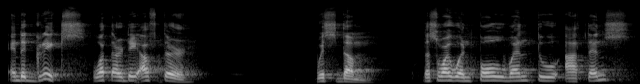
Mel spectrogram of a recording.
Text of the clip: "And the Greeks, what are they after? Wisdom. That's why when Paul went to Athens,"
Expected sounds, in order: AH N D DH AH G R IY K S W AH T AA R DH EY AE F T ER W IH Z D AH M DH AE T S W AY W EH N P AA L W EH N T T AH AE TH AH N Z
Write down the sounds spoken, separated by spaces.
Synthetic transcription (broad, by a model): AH N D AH G R IY K S W AH T AA R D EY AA F T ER W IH S D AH M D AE T S W AY W EH N P AA L W EH N T T AH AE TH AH N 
